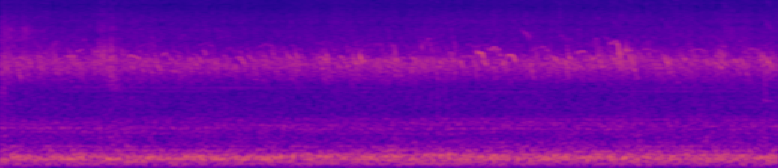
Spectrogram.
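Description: Kadaknath chickens on a poultry farm, many birds clucking and calling together in a steady, dense flock chatter, with a low hum from heaters running underneath.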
